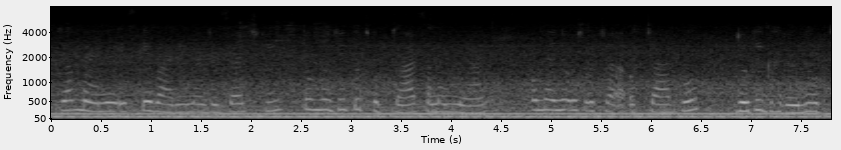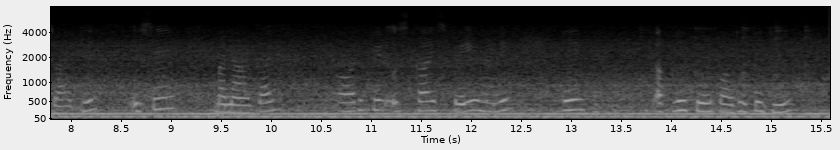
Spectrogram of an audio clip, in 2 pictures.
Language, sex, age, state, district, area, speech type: Hindi, female, 18-30, Madhya Pradesh, Jabalpur, urban, spontaneous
